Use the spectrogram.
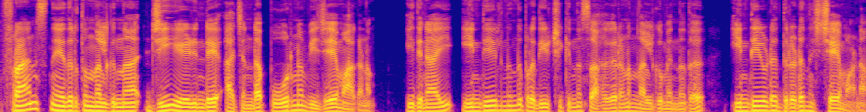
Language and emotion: Malayalam, neutral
